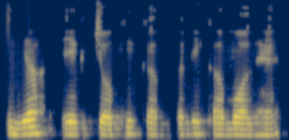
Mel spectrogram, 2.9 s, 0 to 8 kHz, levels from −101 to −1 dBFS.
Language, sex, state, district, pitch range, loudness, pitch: Hindi, male, Bihar, Jahanabad, 125-140 Hz, -21 LUFS, 130 Hz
